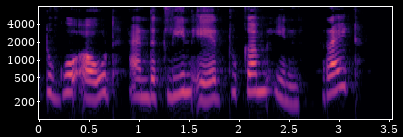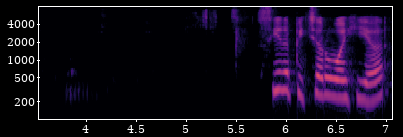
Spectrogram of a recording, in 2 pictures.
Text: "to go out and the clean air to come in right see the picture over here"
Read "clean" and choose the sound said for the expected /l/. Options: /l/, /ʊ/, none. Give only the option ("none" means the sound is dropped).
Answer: /l/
